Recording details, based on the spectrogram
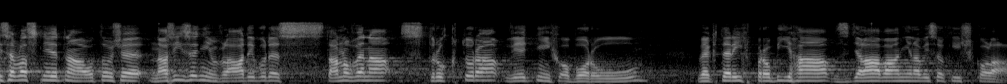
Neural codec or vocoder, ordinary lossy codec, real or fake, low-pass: none; MP3, 64 kbps; real; 7.2 kHz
